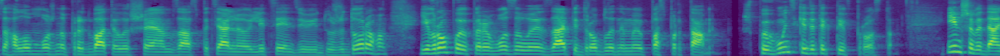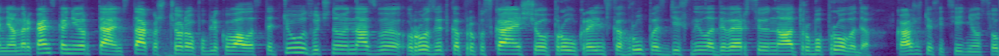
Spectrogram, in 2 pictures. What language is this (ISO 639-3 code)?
ukr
